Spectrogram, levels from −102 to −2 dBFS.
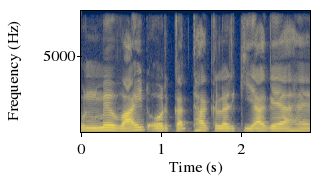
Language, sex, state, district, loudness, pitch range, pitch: Hindi, male, Jharkhand, Ranchi, -17 LUFS, 135-150 Hz, 140 Hz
